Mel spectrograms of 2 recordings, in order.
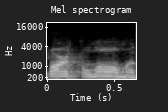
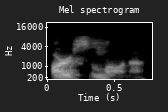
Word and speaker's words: Barcelona: Florence Pisa Rome bartholow ma I do say Martha Loma that's the correct pronunciation not Barcelona oh good to know fun facts Marseille France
